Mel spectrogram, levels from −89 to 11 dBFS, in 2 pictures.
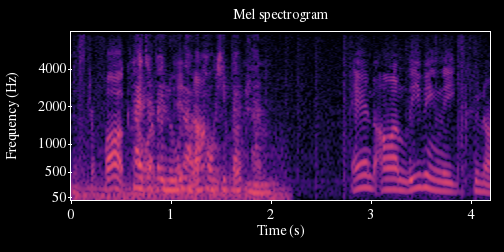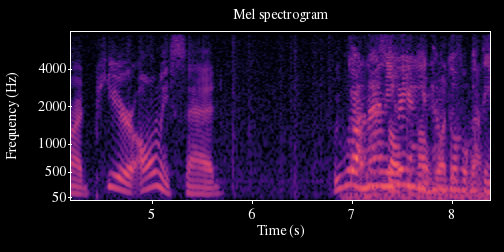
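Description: Speech, and nothing technically wrong can be heard in it. It has passed through a WebRTC call path, and nothing is heard above 8 kHz, which fits a wideband call codec such as G.722.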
